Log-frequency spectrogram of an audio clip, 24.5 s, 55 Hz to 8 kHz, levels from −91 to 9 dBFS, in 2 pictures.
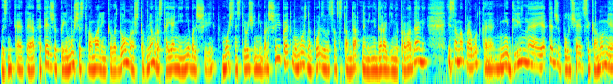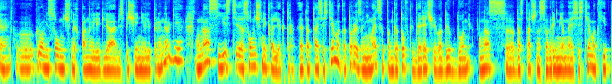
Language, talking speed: Russian, 140 wpm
